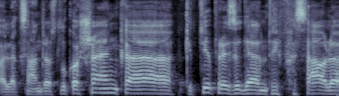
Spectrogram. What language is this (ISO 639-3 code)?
lit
